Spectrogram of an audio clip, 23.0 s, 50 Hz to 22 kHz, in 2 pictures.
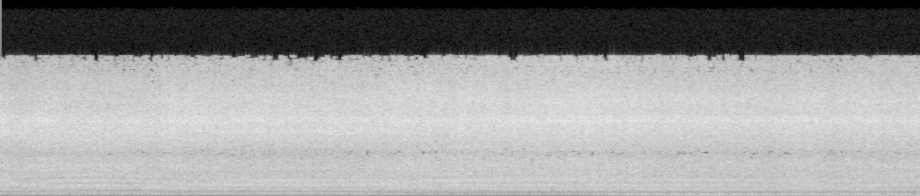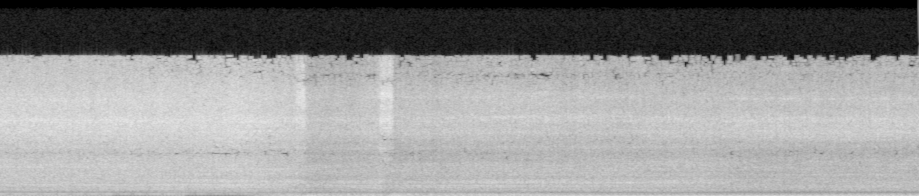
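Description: Four-barrel carbureted Chevy V8 in a box Chevy Caprice idling steadily with no popping; about two-thirds of the way through, the note grows louder and deeper. The engine is running smoothly now that a small intake vacuum leak has been traced, though it still needs new spark plugs.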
